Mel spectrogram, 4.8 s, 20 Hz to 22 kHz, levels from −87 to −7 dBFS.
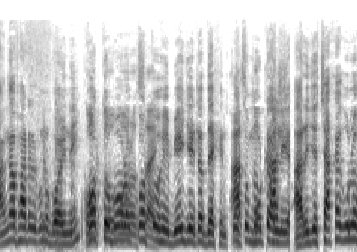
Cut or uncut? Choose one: cut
